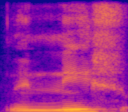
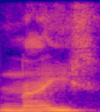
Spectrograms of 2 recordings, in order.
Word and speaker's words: Nice: And of course, he already owns a club in Nice, OGC Nice. Yes, that's how it is pronounced, not nice, not anything else. It's Nice. It's pronounced Nice, and he'll be bringing in his experience.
